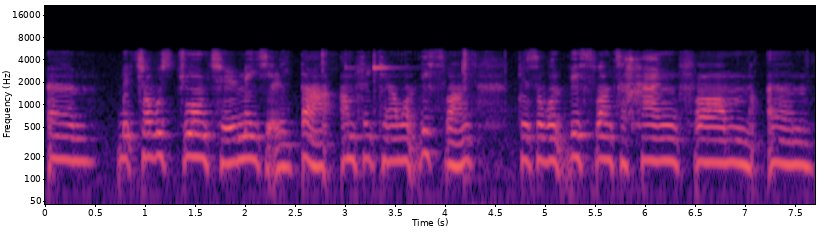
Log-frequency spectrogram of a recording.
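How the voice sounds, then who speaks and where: A woman's voice: on the low side, steady tone, unhurried, muffled recording, a little hiss or hum. A woman with a Cockney accent chatting and thinking aloud as she works at her craft desk. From London. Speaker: craft vlogger. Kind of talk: casual crafting tutorial.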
